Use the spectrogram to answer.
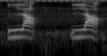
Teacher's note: ये भी वॉइस्ड हैं एल्वियोलर हैं ठीक है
